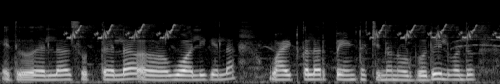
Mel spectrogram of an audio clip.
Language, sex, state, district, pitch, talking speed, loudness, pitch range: Kannada, female, Karnataka, Bidar, 220 Hz, 155 wpm, -17 LUFS, 215-230 Hz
